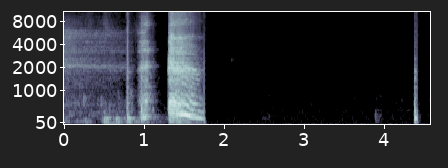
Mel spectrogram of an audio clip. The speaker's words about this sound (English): You just mute your mic by coughing. I tried to mute and then cough, but obviously I'm now going to have to edit this bit out. You did that in reverse.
